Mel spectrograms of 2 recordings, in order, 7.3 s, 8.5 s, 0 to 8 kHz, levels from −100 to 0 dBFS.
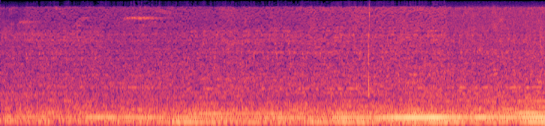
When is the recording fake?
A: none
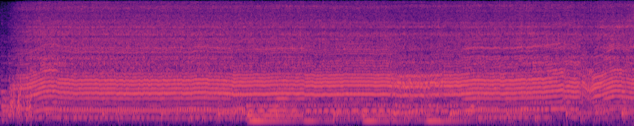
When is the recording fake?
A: 5.2-5.9 (vocoder, Vocos)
